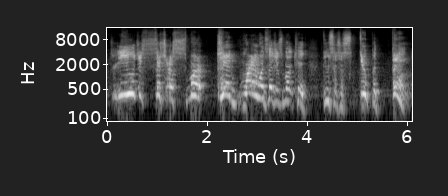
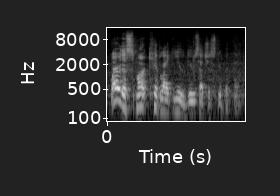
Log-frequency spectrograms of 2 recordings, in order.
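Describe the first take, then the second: First: High, loud and slow but kind; heated mother who still builds her son up; intense mother. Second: A mild, calm question from a mother; lightly voiced mother, asking without heat. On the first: Retold or imitated. Mother upset with her son yet praising him, high and loud. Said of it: "even in her emotional intensity". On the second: Mother calmly asking her son why he did it, mild and even. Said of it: "she wasn't quite so calm about that".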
